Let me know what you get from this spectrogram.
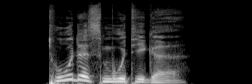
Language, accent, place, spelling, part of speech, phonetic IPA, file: German, Germany, Berlin, todesmutige, adjective, [ˈtoːdəsˌmuːtɪɡə], De-todesmutige.ogg
- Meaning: inflection of todesmutig: 1. strong/mixed nominative/accusative feminine singular 2. strong nominative/accusative plural 3. weak nominative all-gender singular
